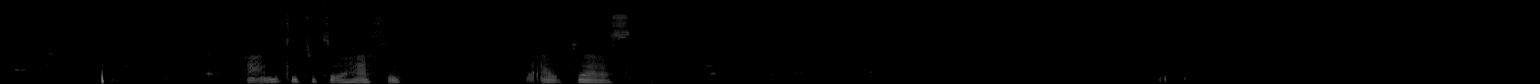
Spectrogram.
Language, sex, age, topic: Kinyarwanda, male, 25-35, government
